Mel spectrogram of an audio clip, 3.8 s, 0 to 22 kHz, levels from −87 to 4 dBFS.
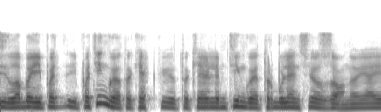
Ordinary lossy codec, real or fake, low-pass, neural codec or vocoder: AAC, 48 kbps; real; 7.2 kHz; none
